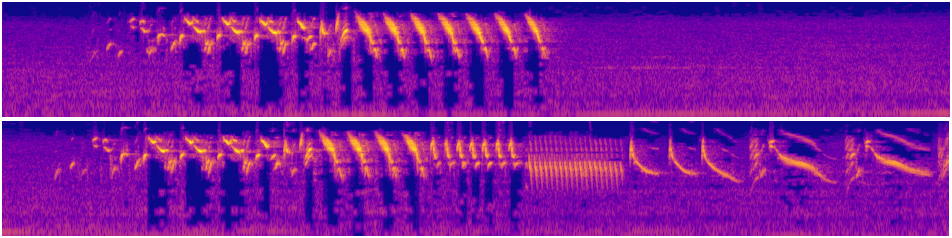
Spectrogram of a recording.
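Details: Goldfinch × canary hybrid, a mule bred from a male goldfinch and a female canary, singing two bursts of rapid high trills separated by a two-second pause, the second phrase ending in buzzy notes and descending slurred whistles.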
